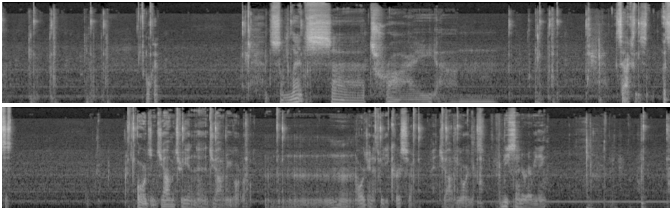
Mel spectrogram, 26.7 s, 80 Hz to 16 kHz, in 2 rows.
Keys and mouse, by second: 3.0 middle click, 5.5 middle click, 8.2-10.3 middle drag, 12.7-14.5 drag, 14.5-16.0 middle drag, 16.9-18.8 drag, 18.9-22.5 drag, 22.5-23.8 middle drag, 25.1 KP_Decimal.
